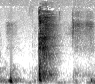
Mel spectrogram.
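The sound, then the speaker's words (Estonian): A person coughs after trying to make a snare drum sound while inhaling: a single fairly loud cough bursts out after a brief throaty catch, its rough breathy tail fading over about half a second, followed by a soft exhale. No talking. “mul ajas köhima see natuke, kui ma proovin seda praegu mm..”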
